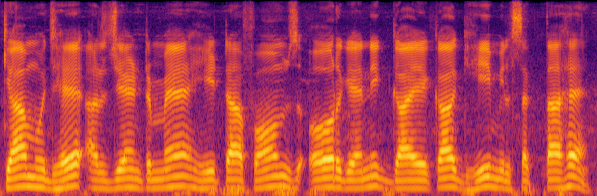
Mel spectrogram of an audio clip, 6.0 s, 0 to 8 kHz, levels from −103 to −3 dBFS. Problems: none marked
